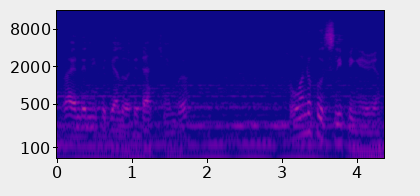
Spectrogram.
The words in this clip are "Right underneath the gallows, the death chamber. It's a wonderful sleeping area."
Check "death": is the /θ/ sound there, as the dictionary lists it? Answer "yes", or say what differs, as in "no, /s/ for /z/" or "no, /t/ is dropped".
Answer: no, /f/ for /θ/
